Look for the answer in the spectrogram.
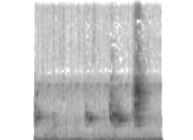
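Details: Pet budgerigar, kept with java sparrows, giving short, scratchy chirps and a sharp high squawk over a low background hum.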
